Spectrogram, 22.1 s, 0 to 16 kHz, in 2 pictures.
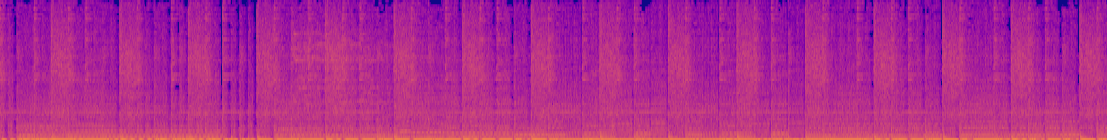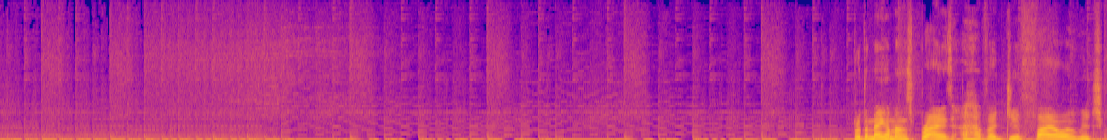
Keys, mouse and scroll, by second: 0.4 click, 0.7 click, 2.8 F5, 3.7 F4, 4.6 click, 5.4 click, 6.0 d, 6.4 d, 7.4-11.8 typing, 14.0 click, 14.1 ctrl+alt+*, 19.3 click.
